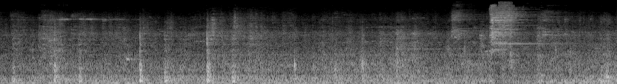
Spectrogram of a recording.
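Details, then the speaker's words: Union Pacific freight train rolling into Valley Park Yard, Shakopee, MN: paired clacks about every half second over rolling rumble and faint squeal as wheels cross the gaps at rail joiners between rails; normal rail-joint clickety-clack. "I don't know if you can see it but uh the clanking of the tracks are caused right there you see the separation and the rails where the joiners joining the two rails there that's what's causing the clanking"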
